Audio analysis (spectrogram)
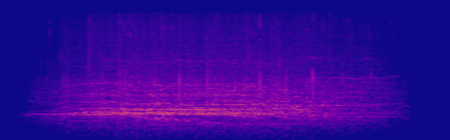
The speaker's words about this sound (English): Okay, let's give him a round of applause, everybody.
